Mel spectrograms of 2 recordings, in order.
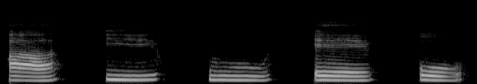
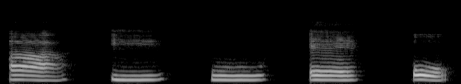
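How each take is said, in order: The two takes are said the same way.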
